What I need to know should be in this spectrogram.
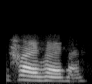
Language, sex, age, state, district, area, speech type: Assamese, female, 18-30, Assam, Kamrup Metropolitan, urban, conversation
